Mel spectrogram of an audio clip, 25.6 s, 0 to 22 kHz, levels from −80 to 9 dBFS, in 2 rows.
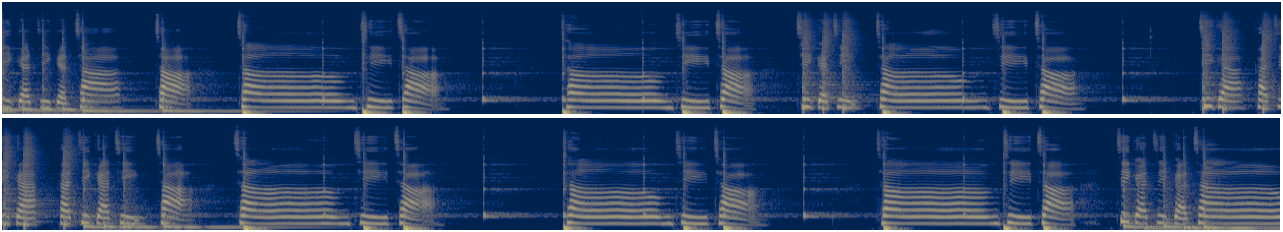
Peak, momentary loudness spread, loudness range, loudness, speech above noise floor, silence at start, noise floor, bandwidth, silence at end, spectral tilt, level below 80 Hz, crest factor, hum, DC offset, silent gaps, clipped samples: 0 dBFS; 17 LU; 2 LU; -25 LUFS; 35 dB; 0 s; -57 dBFS; 15 kHz; 0 s; -6 dB/octave; -28 dBFS; 22 dB; none; under 0.1%; none; under 0.1%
